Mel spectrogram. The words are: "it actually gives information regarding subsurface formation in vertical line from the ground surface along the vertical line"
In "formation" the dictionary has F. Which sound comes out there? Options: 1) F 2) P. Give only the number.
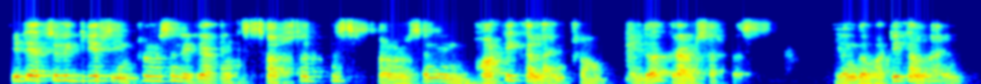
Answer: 2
